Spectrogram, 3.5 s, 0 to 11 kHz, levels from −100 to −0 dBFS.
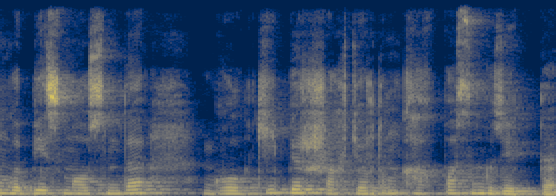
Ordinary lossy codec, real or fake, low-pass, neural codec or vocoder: none; real; none; none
